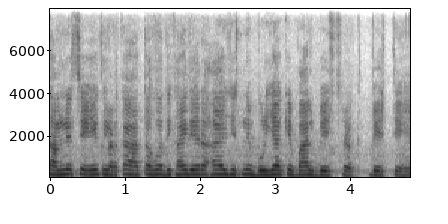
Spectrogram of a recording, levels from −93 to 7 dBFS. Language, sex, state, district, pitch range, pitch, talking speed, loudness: Hindi, male, Goa, North and South Goa, 195-210 Hz, 205 Hz, 225 wpm, -16 LUFS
